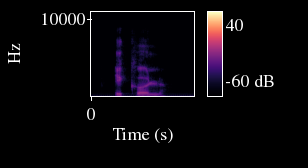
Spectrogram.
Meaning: obsolete form of école
- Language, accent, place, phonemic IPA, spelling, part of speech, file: French, France, Lyon, /e.kɔl/, échole, noun, LL-Q150 (fra)-échole.wav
